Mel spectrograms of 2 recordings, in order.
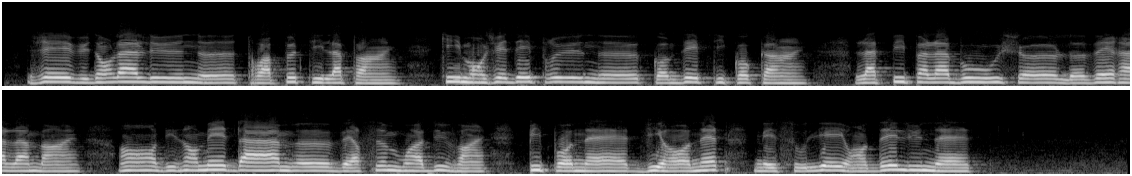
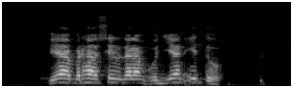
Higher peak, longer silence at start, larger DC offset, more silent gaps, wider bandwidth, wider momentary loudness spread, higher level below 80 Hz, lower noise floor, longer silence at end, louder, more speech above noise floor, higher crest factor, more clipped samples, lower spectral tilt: first, 0 dBFS vs -8 dBFS; second, 0.25 s vs 0.45 s; neither; neither; second, 4.6 kHz vs 11.5 kHz; second, 8 LU vs 12 LU; first, -48 dBFS vs -70 dBFS; second, -46 dBFS vs -60 dBFS; first, 1.55 s vs 0.7 s; first, -15 LUFS vs -25 LUFS; second, 32 dB vs 36 dB; about the same, 14 dB vs 18 dB; neither; first, -10 dB/octave vs -5 dB/octave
